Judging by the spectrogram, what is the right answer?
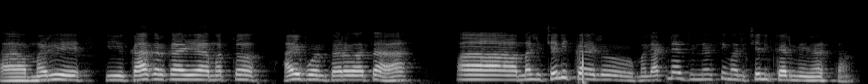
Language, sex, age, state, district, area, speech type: Telugu, male, 60+, Andhra Pradesh, Sri Balaji, rural, spontaneous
